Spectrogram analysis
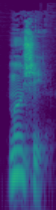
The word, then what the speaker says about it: mushi: Today's Lance's Lessons is going to be the Japanese word for insect, and that is mushi. Mushi is spelled M-U-S-H-I.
